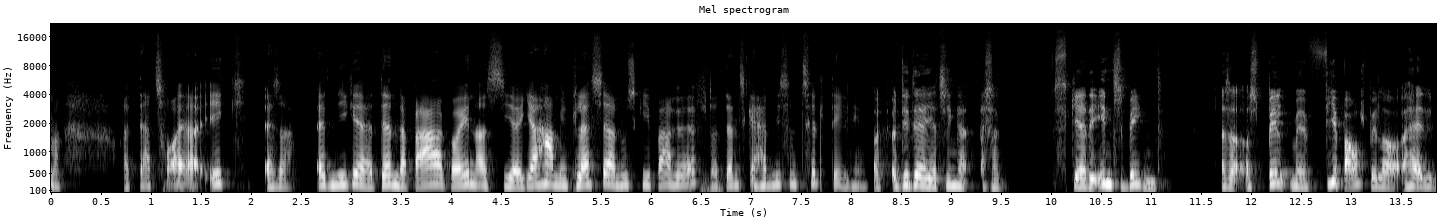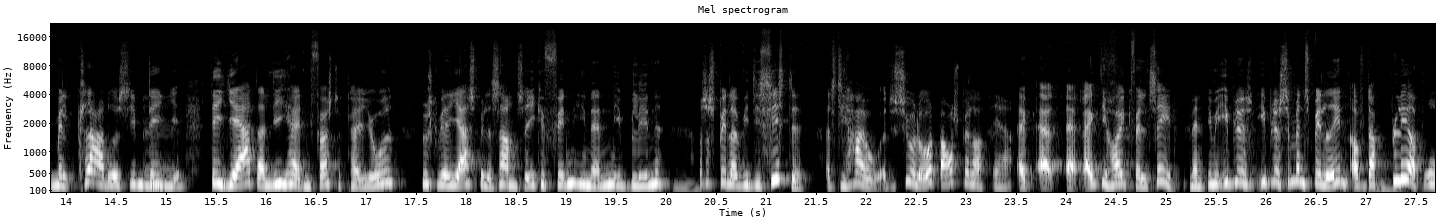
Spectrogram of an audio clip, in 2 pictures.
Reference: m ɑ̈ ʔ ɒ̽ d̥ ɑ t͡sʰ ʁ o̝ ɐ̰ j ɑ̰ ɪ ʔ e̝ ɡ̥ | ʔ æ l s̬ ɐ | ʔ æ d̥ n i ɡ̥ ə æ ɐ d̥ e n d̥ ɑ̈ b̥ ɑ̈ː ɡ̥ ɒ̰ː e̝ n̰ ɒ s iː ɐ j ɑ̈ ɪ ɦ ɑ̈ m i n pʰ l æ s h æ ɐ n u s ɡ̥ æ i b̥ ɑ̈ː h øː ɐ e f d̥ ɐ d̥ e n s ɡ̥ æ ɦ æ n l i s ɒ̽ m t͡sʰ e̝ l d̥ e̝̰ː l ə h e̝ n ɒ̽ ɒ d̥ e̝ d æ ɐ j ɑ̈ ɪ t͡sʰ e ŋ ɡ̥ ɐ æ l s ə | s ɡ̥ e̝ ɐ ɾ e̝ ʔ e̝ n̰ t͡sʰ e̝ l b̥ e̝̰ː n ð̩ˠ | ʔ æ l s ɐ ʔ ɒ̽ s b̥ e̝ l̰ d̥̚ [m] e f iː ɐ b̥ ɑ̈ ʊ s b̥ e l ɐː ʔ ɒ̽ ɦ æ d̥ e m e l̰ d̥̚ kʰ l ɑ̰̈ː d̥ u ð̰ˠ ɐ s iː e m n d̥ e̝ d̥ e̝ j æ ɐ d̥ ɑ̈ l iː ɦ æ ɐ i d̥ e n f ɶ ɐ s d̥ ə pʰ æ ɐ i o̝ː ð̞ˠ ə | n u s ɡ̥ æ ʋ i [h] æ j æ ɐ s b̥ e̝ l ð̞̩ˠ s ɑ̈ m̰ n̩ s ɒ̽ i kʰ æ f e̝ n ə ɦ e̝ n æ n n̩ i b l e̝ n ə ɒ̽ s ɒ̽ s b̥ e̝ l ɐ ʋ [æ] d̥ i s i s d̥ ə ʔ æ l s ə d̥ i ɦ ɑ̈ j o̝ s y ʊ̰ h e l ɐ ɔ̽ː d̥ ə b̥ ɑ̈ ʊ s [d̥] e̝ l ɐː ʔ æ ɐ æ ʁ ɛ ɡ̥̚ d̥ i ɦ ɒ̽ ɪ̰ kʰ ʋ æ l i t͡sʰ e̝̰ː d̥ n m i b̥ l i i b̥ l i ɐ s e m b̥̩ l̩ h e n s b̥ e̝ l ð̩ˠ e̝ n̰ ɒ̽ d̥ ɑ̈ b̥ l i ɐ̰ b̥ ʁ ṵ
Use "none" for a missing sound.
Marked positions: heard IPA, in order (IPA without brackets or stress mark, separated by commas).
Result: m, h, i, b̥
